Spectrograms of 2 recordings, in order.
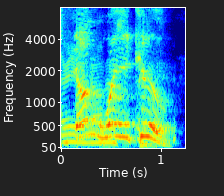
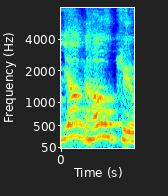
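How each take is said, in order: First: The middle sounds like 'way', not 'hoe'. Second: The middle sounds like 'hoe', not 'way'. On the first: The speaker calls it right. "It's Young Wei Koo" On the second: The speaker calls it wrong. "I used to call him Young Hoku, and I'm like, ooh, that doesn't sound good"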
